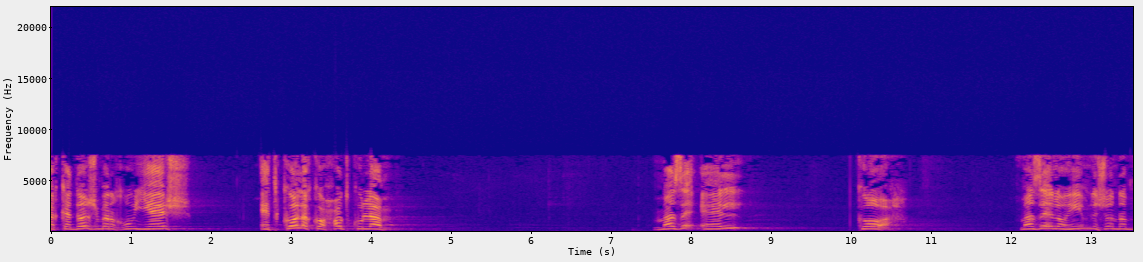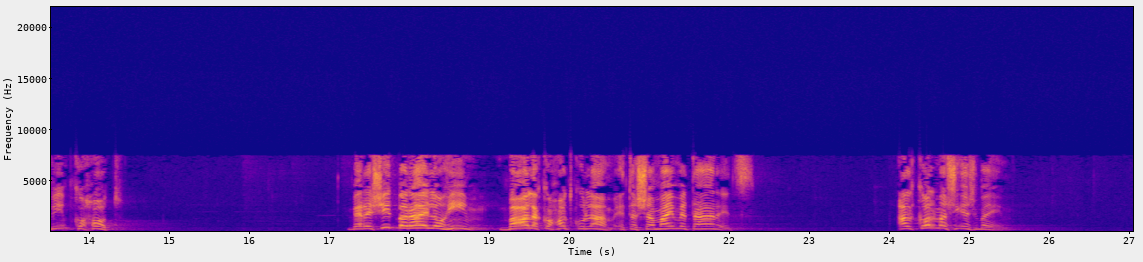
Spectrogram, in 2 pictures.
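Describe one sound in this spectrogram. An elderly man speaks with animation through a microphone, in short bursts with pauses.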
